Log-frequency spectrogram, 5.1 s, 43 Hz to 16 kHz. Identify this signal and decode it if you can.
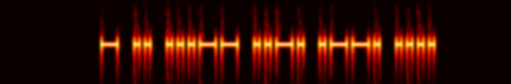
Morse code, heard as a keyed tone, about 22 wpm, 700 Hz. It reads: TI3FPH
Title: DXCC-100 Call Signs - 6 Characters - 22wpm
